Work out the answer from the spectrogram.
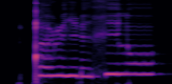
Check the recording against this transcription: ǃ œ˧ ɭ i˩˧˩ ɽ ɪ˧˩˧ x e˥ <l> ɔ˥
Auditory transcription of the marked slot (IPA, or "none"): l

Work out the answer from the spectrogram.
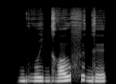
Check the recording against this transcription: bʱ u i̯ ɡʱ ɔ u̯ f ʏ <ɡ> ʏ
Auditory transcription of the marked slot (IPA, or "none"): ɡ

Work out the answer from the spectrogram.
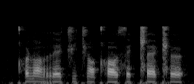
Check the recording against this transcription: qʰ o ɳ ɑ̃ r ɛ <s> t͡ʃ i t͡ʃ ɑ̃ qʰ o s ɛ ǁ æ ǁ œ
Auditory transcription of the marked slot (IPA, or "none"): none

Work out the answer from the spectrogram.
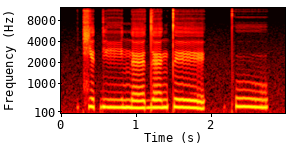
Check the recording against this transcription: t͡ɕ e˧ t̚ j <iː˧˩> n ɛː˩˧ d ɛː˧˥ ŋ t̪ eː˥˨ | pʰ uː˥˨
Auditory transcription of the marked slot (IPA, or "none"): iː˩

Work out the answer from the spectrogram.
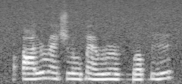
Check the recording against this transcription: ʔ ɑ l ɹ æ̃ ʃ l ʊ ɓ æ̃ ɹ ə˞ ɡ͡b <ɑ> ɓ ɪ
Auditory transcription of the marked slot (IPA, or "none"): ʌ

